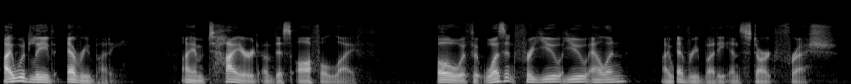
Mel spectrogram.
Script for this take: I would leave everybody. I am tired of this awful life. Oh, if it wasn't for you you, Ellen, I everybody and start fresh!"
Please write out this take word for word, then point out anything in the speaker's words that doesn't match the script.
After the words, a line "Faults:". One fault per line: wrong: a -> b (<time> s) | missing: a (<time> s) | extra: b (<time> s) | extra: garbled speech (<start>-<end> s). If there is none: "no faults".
I would leave everybody. I am tired of this awful life. Oh, if it wasn't for you you, Ellen, I everybody and start fresh!"
Faults:
no faults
